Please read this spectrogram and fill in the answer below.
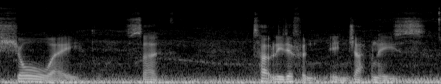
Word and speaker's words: Shoei: Britain, and it's pronounced Shoei. So totally different in Japanese, the pronunciation, but you can see why we would in English pronounce it Shui, because it looks like Shui, doesn't it?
